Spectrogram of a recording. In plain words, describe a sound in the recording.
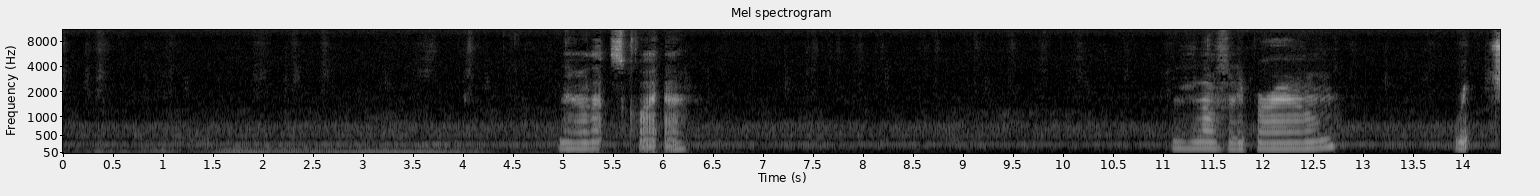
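A brush lightly strokes wet paint onto paper.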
